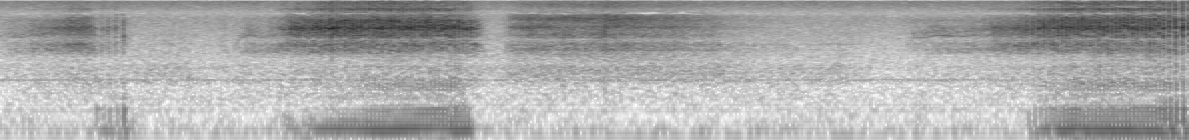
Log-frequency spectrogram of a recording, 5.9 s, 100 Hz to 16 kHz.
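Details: Sleeping French bulldog weighing 20 kg: loud, low rattling snores on each breath, with quieter breathing between them: snoring.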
